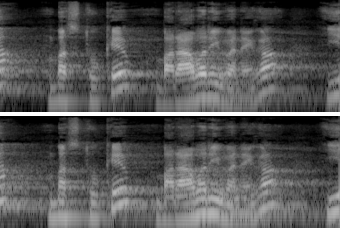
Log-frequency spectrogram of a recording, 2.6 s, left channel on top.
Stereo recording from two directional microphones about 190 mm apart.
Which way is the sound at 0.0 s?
40° left (ahead or behind).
